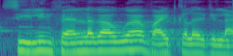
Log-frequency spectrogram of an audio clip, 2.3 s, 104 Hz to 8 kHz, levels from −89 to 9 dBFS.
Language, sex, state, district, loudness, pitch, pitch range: Hindi, male, Uttar Pradesh, Lucknow, -14 LUFS, 155 Hz, 135-160 Hz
